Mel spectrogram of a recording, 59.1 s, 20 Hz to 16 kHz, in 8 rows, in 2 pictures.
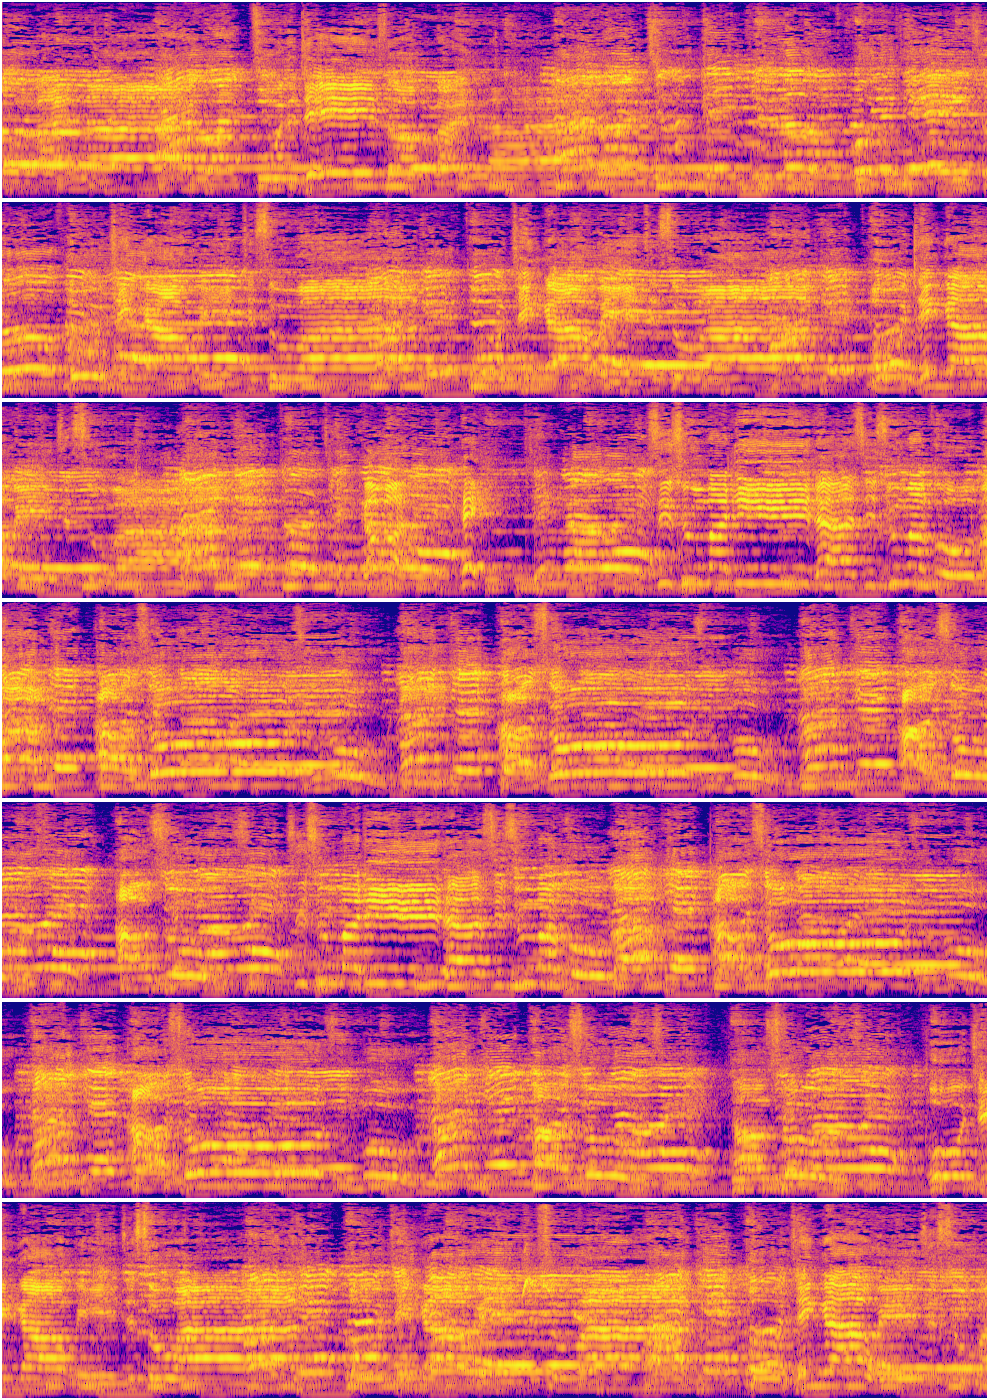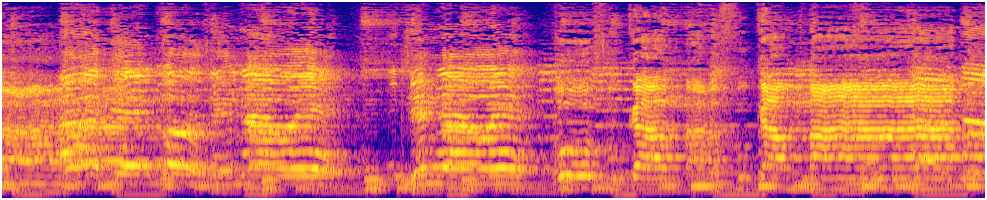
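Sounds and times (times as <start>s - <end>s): group singing in harmony: 0.0s - 59.0s.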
